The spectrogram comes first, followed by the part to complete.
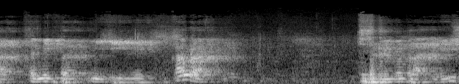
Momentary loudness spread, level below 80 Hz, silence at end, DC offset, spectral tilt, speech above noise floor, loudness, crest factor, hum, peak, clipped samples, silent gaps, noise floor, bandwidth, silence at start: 21 LU; -38 dBFS; 0 s; under 0.1%; -5 dB/octave; 23 dB; -14 LUFS; 16 dB; none; 0 dBFS; under 0.1%; none; -37 dBFS; 13 kHz; 0 s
